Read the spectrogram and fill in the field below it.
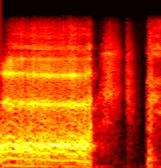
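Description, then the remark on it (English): A person imitates the grunt of a troll behind a door with one loud, drawn-out guttural groan under a second long, followed by a few short, breathy huffs. “I just picture like this troll behind a door going, ugh.”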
